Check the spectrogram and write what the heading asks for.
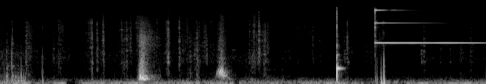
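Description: Handling noise of a few knocks and rustles, then a metal object struck once near the end. It rings with a clear high ding that fades over about a second.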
